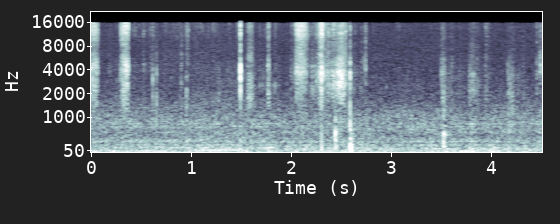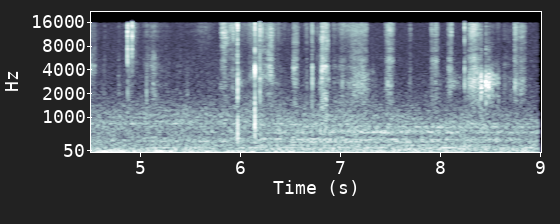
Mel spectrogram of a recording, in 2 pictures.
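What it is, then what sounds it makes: Polystyrene foam packing peanut. A single small white cylindrical expanded-polystyrene packing peanut, held in the fingertips, is rubbed and brushed with a dark bristle brush while a tub of other peanuts sits untouched beside it. Quiet, bright, scratchy brushing strokes come in irregular bursts, with short dry squeaks and crackles that stop instantly with no ring.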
